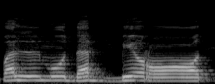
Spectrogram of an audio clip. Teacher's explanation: اکثر لوگ یہاں لام کو لمبا کر دیتے ہیں فالمدبرات یعنی لام کو وہ کھینچ دیتے ہیں. اب یہاں لام کے اوپر آپ نے مد نہیں کرنی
